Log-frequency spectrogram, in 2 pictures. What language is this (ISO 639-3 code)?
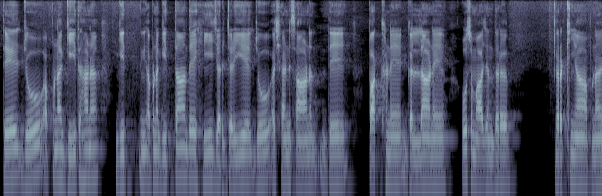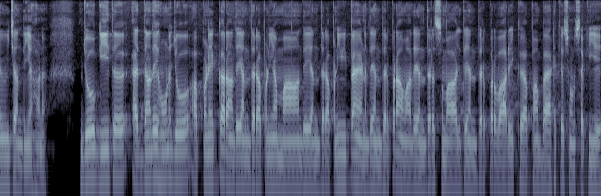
pan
